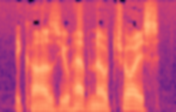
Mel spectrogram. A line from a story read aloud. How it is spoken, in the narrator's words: she said in a low, hard voice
